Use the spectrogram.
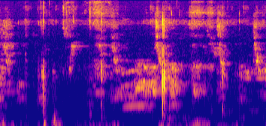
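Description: Rhode Island chickens at a backyard coop give scattered soft clucks and short calls, heard faint and close with light rustling between them.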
